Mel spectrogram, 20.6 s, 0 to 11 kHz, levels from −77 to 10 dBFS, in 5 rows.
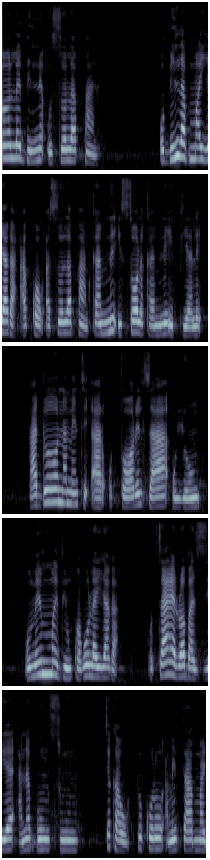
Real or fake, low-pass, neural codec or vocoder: fake; 9.9 kHz; codec, 24 kHz, 3.1 kbps, DualCodec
